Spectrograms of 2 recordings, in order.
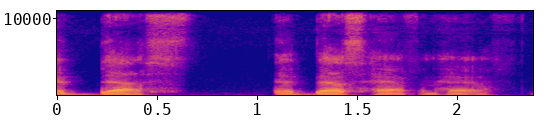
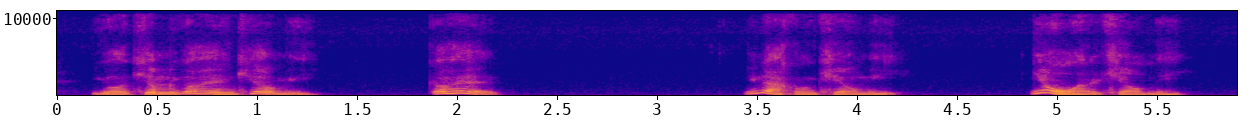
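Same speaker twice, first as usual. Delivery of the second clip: put-on smooth-talking, swooping Cuban accent; 7 semitones higher than usual. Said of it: "with the smooth Cuban accent talking".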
